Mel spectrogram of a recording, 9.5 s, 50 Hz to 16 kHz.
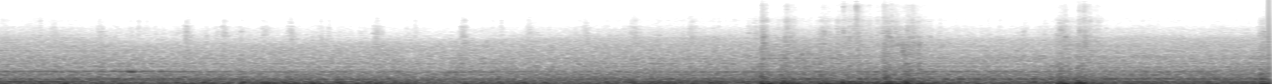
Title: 2007 Honda Element 4WD whine noise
